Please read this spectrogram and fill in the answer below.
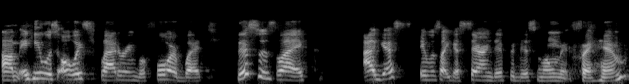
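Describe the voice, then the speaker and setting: A woman with a New York accent and a medium-pitched voice speaks in an animated tone with lively intonation. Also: fairly quick pace. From Jamaica, Queens, New York City. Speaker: storytelling podcast guest. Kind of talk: casual storytelling.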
